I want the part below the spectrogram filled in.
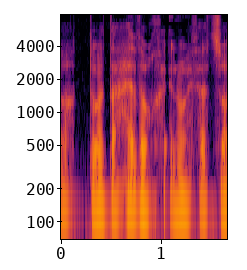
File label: "heddwch", Welsh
